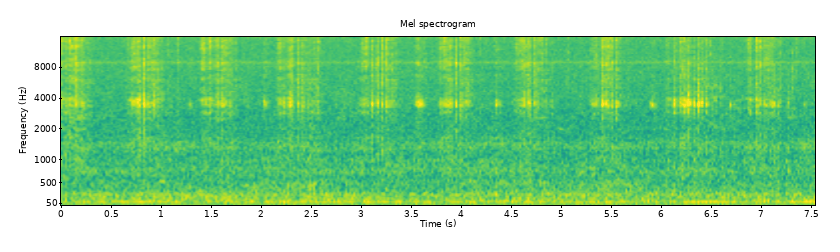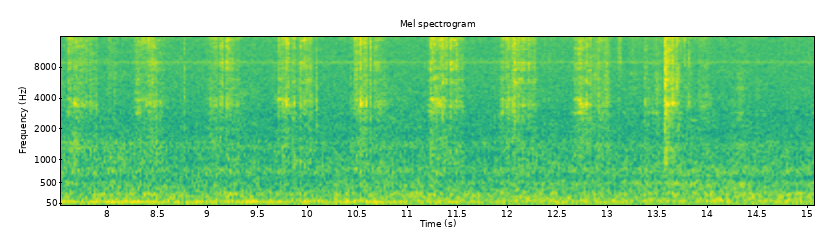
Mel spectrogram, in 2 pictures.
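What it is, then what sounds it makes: Bar of soap. A thin pink stick, likely a nail file, scratches and shaves the side of a solid white, palm-sized Dial bar soap held in a blue-gloved hand, with shavings falling into a metal tray. Quiet, repeated bright scraping strokes run steadily throughout over a constant low hum.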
